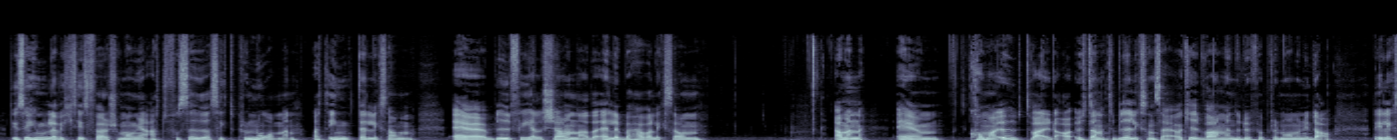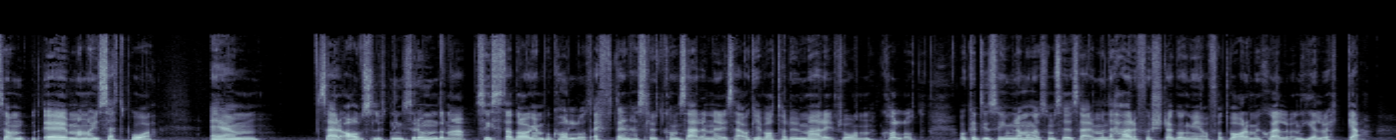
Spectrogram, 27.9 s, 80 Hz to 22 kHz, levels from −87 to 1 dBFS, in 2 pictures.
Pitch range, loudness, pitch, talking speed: 175-210 Hz, -22 LUFS, 190 Hz, 220 wpm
